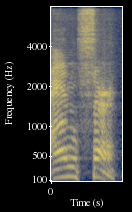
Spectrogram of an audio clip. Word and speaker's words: answer: Esse W ele não é pronunciado, fica answer.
